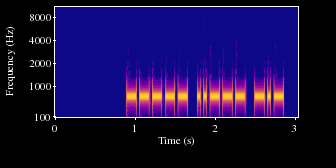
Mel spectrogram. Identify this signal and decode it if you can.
Morse code, heard as a keyed tone, about 27 wpm, 700 Hz. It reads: 02K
